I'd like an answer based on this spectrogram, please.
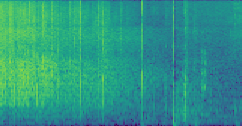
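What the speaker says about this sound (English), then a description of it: "Please give them a round of applause." Applause for three visiting teen leaders in the Mississippi House chamber, loud at first and fading quickly to scattered claps and a few sharp slaps.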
